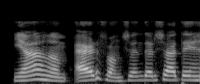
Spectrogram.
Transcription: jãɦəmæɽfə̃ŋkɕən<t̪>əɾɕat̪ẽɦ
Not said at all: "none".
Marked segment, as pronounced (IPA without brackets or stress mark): d̪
